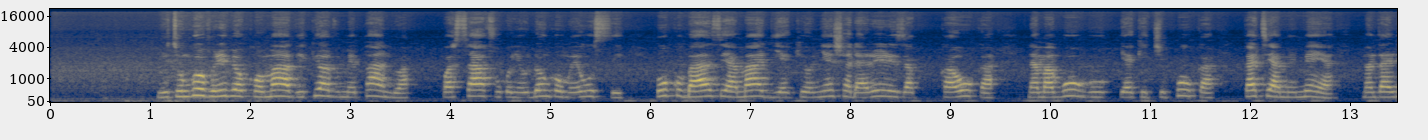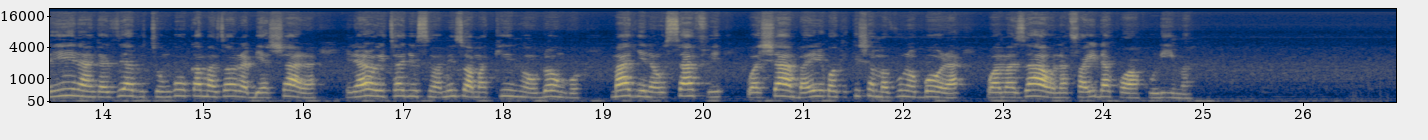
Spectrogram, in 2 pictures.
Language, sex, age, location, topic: Swahili, male, 18-24, Dar es Salaam, agriculture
